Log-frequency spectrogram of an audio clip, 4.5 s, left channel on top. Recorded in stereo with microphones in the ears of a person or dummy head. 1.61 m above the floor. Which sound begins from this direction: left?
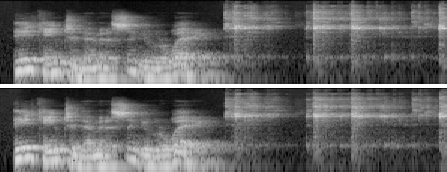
A clink, at 2.2 s.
